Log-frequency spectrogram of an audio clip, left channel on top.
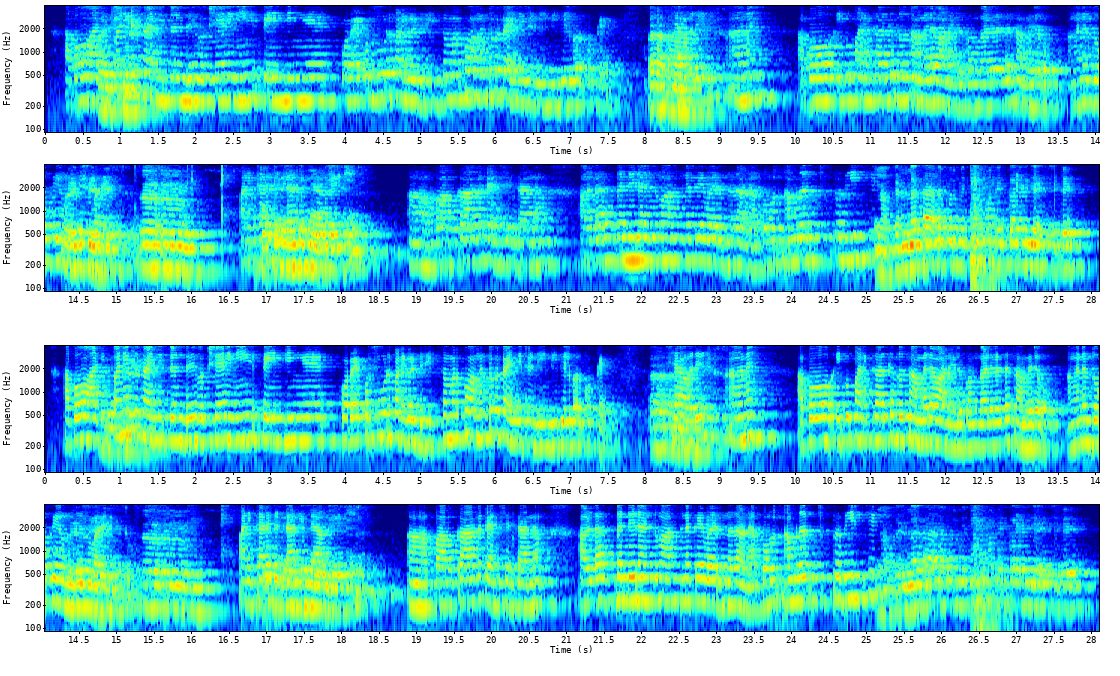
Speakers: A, on the right; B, on the left.
A: അപ്പോ അടിപ്പണിയൊക്കെ
B: അത് ശരി
A: കഴിഞ്ഞിട്ടുണ്ട് പക്ഷേ ഇനി പെയിന്റിംഗ് കൊറേ കൊർച്ചുകൂടെ പണികൾണ്ട് ജിപ് സംവർക്കോ അങ്ങൻത്തൊക്കെ കഴിഞ്ഞിട്ടണ്ട് ഇൻറീരിയൽ വർക്കൊക്കെ.
B: ആഹ്
A: ക്ഷെ
B: ആഹ്
A: അവര് അങ്ങനെ അപ്പൊ ഇപ്പ പണി ക്കാർക്കെന്തോ സമരവാണേലോ ബംഗാളികളുടെ സമരോ. അങ്ങനെന്തൊക്കെയോ ഉണ്ട്ന്ന്
B: അത് ശരി
A: പറയണ കേട്ടു.
B: ആഹ് ആഹ്
A: പണിക്കാരെ
B: അപ്പൊ അത്
A: കിട്ടാനില്ലാന്ന്
B: നീണ്ടു പോവൂലേ ഇനി
A: ആ അപ്പൊ അവ <unintelligible> ടെൻഷൻ കാരണം, അവളുടെ ഹസ്ബൻഡ് രണ്ടു മാസത്തിനൊക്കെ വരുന്നതാണ് അപ്പം നമ്മള് പ്രതീക്ഷിച്ച്
B: ആ ഉള്ള കാലം ഒരുമിച്ച് ഇപ്പ നിക്കാന്ന് വിചാരിച്ചിട്ട്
